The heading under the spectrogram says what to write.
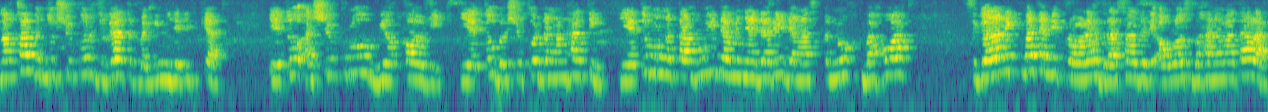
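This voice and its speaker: Her pace runs fairly quick. The voice, a woman's, is high-pitched. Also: fairly even intonation. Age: 20s. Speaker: student teacher. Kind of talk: classroom lesson.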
